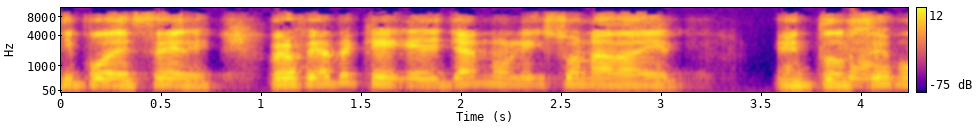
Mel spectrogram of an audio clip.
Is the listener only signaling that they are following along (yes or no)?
yes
